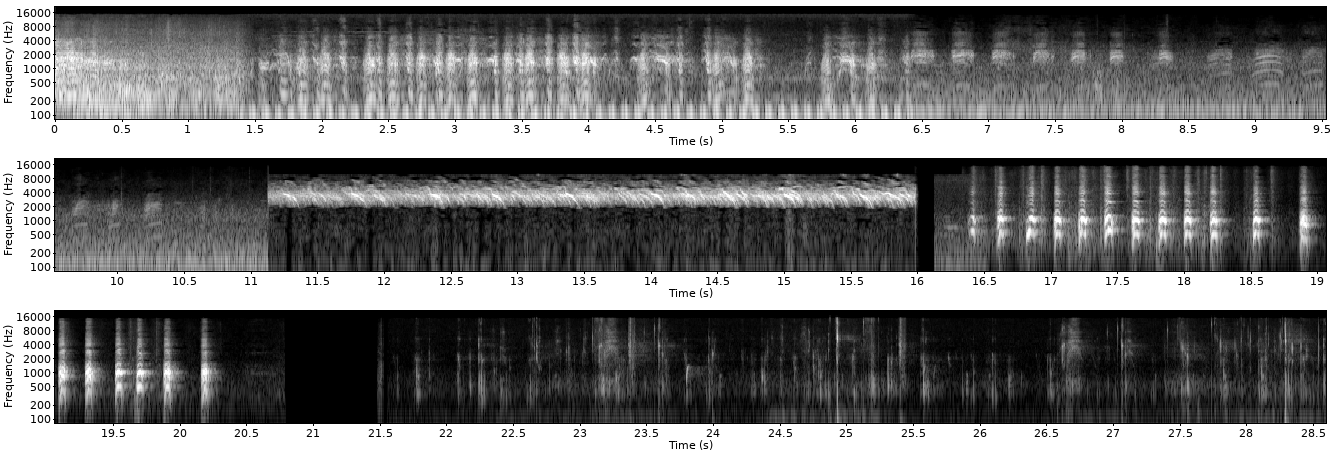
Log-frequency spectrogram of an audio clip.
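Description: A string of separate animal sounds. A horse's whinny ends about a second in, and a rhythmic patter follows until about eleven seconds. Then a flock of young chicks peeps densely and high for about five seconds, followed by about a dozen short, quick calls and, near the end, faint scattered clicks.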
